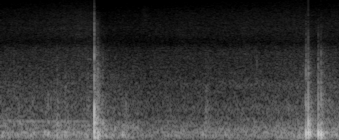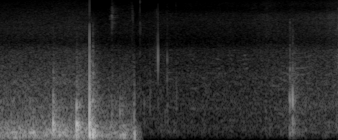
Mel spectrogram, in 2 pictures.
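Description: Aerial firework shells bursting: a sharp bang about a second in, then a cluster of several bangs around three to four seconds, over a low rumble that stops abruptly near five seconds. After that it is much quieter, with one faint pop.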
